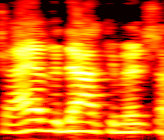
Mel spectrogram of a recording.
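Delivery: mock Alex Jones. Host repeating the Alex Jones bit, mock. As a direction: repeat the claim as a mock rant. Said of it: "I need papers to shuffle".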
